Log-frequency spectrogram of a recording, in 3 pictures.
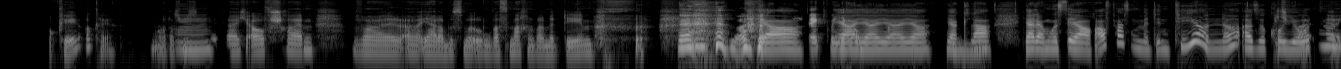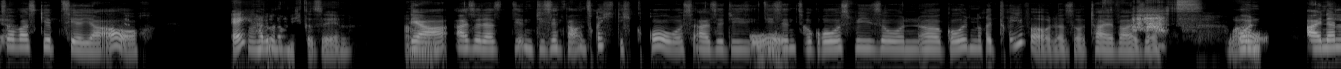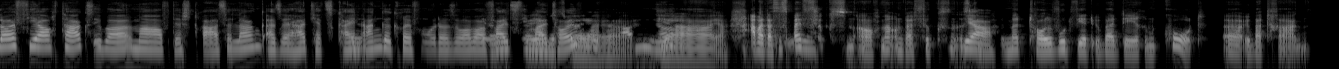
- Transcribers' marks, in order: distorted speech; chuckle; unintelligible speech; surprised: "Was?"; stressed: "Ja"
- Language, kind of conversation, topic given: German, unstructured, Was überrascht dich an der Tierwelt in deiner Gegend am meisten?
